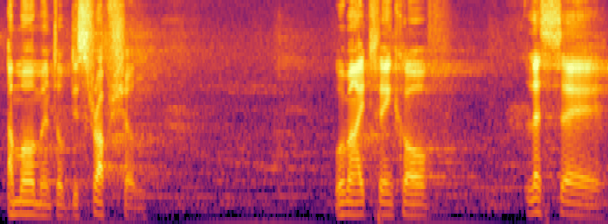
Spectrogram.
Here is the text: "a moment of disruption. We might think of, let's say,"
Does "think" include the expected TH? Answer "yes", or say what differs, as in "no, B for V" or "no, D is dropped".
yes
